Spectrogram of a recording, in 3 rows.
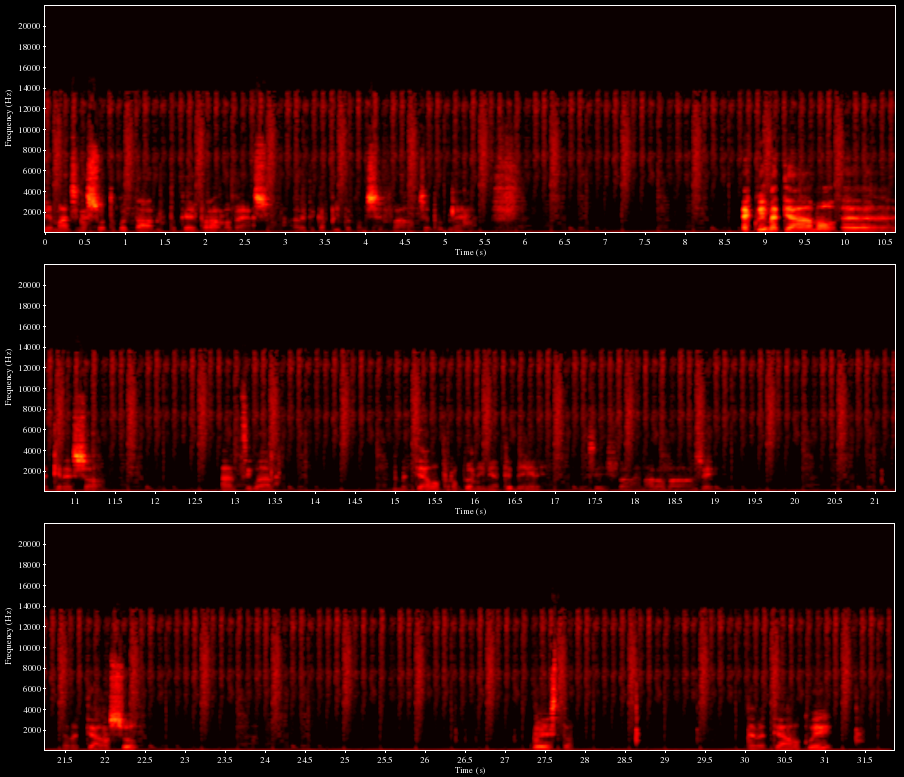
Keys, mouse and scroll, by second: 1.3 middle click, 2.0 middle click, 3.0 middle click, 8.2 middle click, 10.6 middle click, 12.5 click, 13.8 shift+click, 14.2 shift+click, 15.4 middle click, 16.9 click, 18.0 click, 20.8 middle click, 21.8-25.4 drag, 27.3 click, 27.9 middle click, 29.2-31.8 drag.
